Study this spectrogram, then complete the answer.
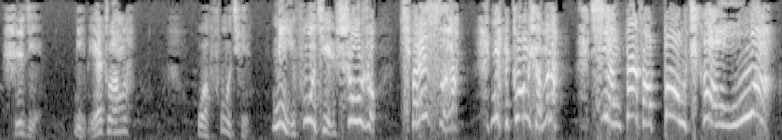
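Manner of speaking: high, tearful crying outburst; half-sobbing accusation; grieving woman unmasking the impostor; anguished outburst. Acted. Daughter exposes her false sister.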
